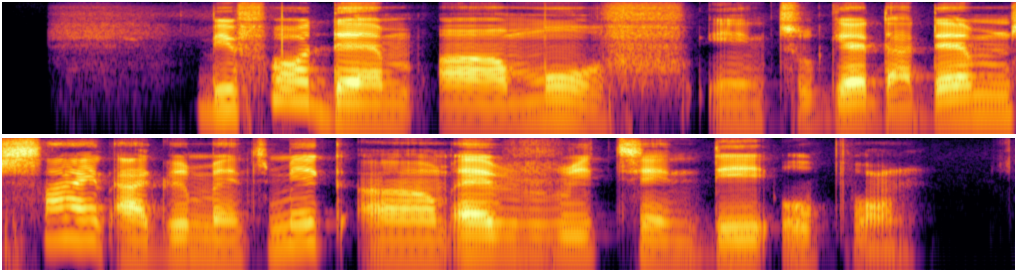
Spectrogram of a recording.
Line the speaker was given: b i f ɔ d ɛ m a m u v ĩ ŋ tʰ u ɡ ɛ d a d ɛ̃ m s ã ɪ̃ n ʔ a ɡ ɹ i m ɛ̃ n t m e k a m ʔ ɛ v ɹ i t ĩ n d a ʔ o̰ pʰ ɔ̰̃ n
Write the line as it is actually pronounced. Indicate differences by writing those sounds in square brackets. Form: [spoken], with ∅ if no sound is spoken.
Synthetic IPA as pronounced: b i f ɔ d ɛ m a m u v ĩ [n] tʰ u ɡ ɛ d a d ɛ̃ m s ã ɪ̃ n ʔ a ɡ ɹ i m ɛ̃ n t m e k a m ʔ ɛ v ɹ i t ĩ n d [e] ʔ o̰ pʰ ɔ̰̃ n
